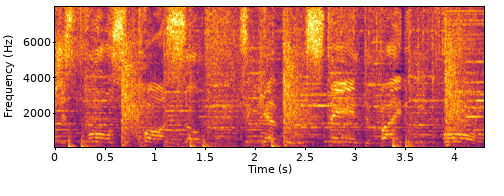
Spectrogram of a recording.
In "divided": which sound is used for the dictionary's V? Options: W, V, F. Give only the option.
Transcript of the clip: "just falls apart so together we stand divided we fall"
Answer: F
